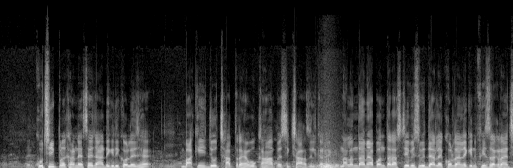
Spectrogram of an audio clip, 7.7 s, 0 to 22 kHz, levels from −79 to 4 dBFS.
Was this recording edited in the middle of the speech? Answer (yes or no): yes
